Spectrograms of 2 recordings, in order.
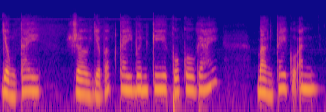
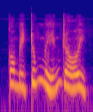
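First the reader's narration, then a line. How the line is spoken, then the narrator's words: Sudden cry. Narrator (Vietnamese): Một quả đạn nổ gần, cô gái bên cạnh Phát bỗng kêu lên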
